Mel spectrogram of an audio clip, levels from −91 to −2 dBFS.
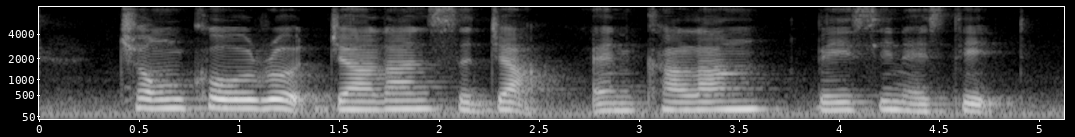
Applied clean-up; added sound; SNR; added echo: none; none; none; none.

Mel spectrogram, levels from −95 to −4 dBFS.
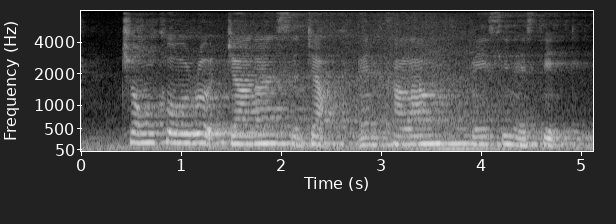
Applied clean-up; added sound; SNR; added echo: none; Car passing by; 15 dB; reverberation time 2.8 s.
